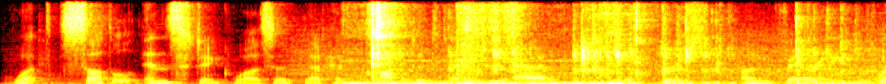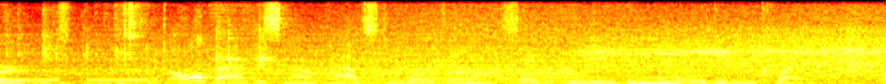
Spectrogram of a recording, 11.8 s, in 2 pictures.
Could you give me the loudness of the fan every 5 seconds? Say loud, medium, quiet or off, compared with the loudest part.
quiet, medium, loud.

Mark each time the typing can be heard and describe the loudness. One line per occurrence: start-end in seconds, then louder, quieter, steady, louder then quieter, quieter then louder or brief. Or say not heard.
2.5-7.7 louder then quieter.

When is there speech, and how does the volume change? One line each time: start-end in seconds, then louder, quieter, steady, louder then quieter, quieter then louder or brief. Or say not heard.
0.1-11.7 steady.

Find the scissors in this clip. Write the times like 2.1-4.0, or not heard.
2.2-4.2, 6.5-7.8.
